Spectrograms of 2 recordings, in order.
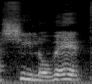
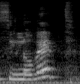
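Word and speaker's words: שיבולת: Porque los pobres, la palabra era Shilovet, y cuando les decían que dijeran Shilovet, ellos no podían pronunciarla porque tenían otro acento, ¿verdad? Entonces ellos decían Silovet.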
